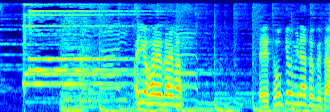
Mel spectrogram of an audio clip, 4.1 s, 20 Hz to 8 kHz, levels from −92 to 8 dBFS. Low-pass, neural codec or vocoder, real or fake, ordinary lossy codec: 7.2 kHz; none; real; MP3, 48 kbps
